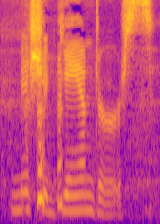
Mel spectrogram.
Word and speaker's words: Michiganders: Well, Michiganers, that's how you say it.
